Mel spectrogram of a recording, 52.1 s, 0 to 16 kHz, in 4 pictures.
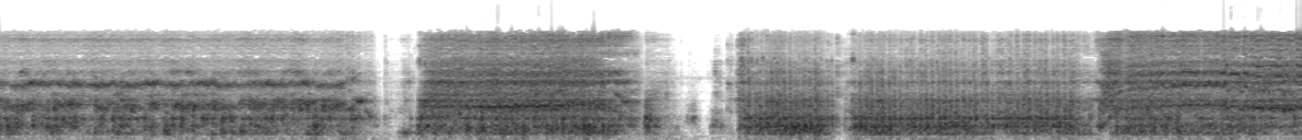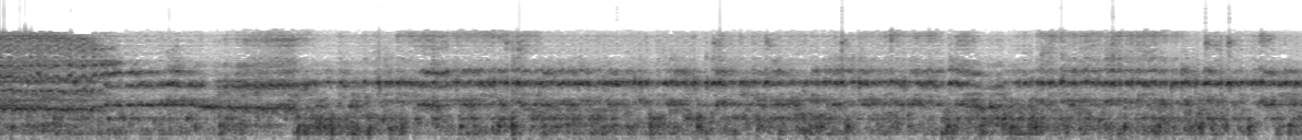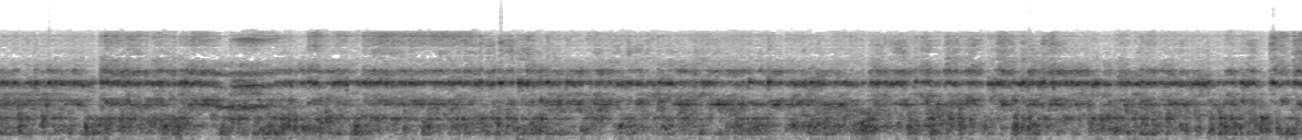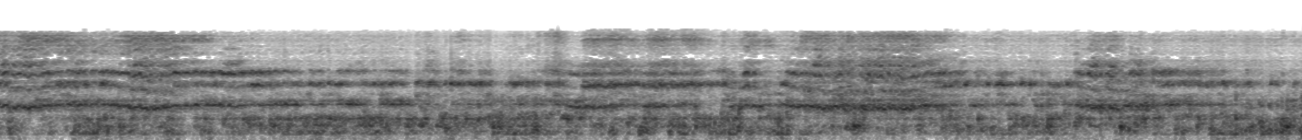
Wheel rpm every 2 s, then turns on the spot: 230, 200, 150, 50, 20, 60, 210, 220, 220, 230, 230, 230, 230, 230, 230, 230, 230, 230, 230, 230, 230, 230, 230, 220, 220, 230.
8-10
